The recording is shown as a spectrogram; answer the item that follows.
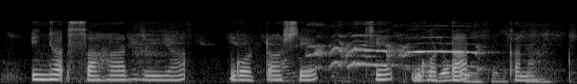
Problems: background sounds at intervals, background conversations at intervals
